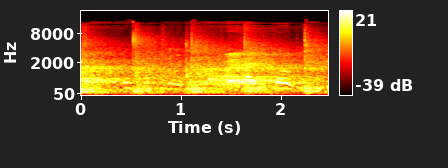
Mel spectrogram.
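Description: Basketballs bouncing on a hardwood gym floor as children dribble, with sharp irregular bounces about every half second. Children's voices chatter in the background of the echoing hall.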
